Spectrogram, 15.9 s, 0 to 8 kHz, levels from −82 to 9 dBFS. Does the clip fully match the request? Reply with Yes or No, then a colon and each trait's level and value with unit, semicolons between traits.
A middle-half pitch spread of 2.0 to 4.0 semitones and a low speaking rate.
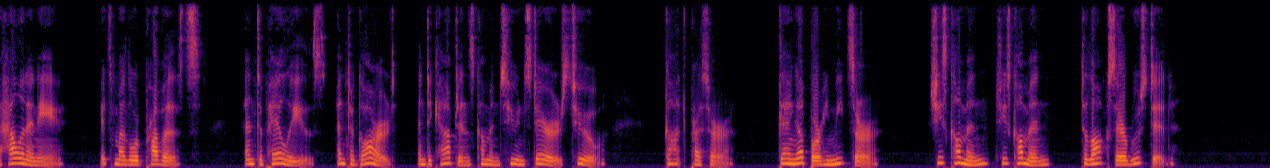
Yes: average, 3.6 semitones; slow, 130 wpm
